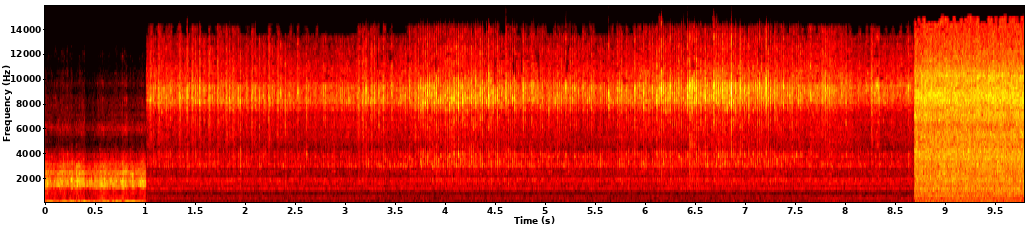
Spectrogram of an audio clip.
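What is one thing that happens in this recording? A tractor engine idles with a steady hum.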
